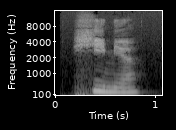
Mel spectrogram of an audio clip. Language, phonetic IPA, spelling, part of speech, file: Russian, [ˈxʲimʲɪjə], химия, noun, Ru-химия.ogg
- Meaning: 1. chemistry 2. clipping of хими́ческая зави́вка (ximíčeskaja zavívka, “permanent wave”): perm (hairstyle) 3. chemicals 4. machinations, tricks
